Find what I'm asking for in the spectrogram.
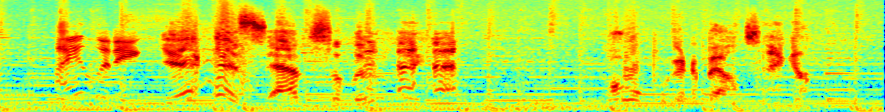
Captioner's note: laughing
